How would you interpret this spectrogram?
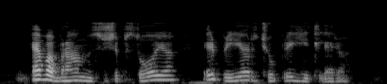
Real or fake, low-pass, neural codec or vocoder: real; 7.2 kHz; none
